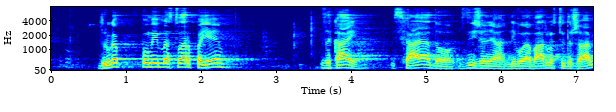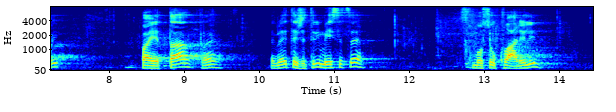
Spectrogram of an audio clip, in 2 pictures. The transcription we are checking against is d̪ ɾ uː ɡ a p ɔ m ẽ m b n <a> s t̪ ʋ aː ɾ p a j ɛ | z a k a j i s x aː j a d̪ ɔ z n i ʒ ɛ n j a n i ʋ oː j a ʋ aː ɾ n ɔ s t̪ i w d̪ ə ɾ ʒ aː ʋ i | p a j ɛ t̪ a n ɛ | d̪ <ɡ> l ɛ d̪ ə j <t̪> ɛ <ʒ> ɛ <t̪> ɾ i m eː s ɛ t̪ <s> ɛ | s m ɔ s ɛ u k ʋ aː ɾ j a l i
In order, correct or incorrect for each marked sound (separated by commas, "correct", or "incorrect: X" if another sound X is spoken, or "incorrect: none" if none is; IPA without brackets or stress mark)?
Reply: correct, correct, correct, correct, correct, correct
